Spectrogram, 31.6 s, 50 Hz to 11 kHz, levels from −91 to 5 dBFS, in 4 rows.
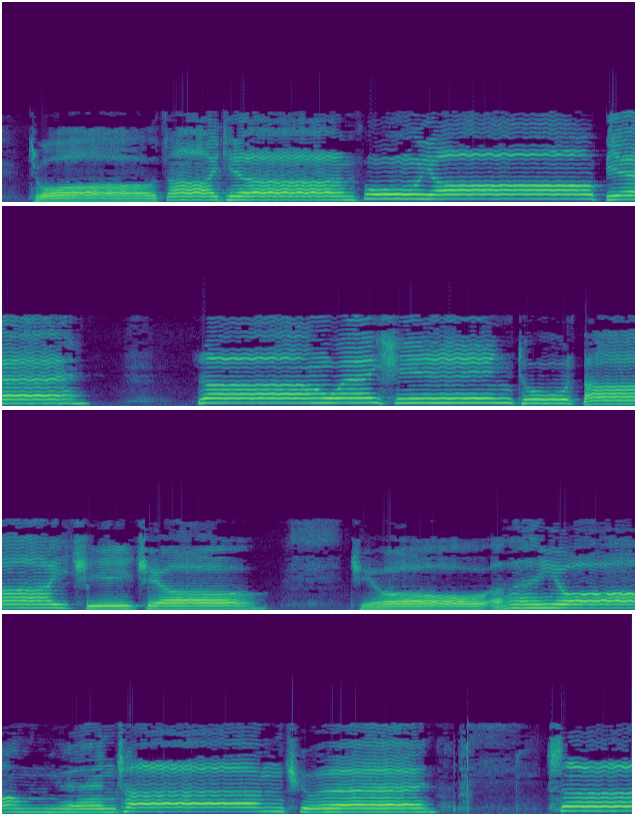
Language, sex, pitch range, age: Chinese, male, 190-245 Hz, 60-79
